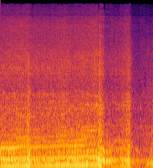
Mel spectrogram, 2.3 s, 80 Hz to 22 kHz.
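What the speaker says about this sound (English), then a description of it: "Let's do a little second gear rolling anti-lag." A 900bhp front-wheel-drive Seat Leon Cupra holds a loud, steady engine drone while rolling in second gear. Three sharp anti-lag pops and bangs cut through it, each followed by a short dip in the engine note.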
